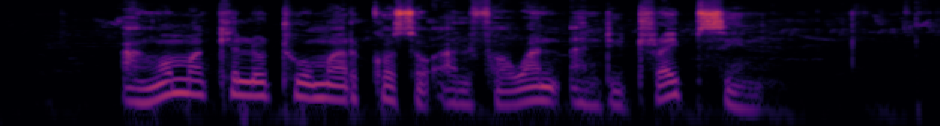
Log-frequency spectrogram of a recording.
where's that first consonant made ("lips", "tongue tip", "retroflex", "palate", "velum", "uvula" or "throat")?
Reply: velum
